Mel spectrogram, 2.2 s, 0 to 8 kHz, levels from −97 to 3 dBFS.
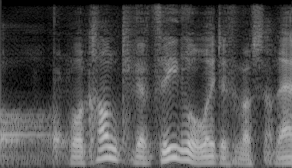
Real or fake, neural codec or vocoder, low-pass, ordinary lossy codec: fake; codec, 16 kHz, 0.5 kbps, FreqCodec, larger model; 7.2 kHz; none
